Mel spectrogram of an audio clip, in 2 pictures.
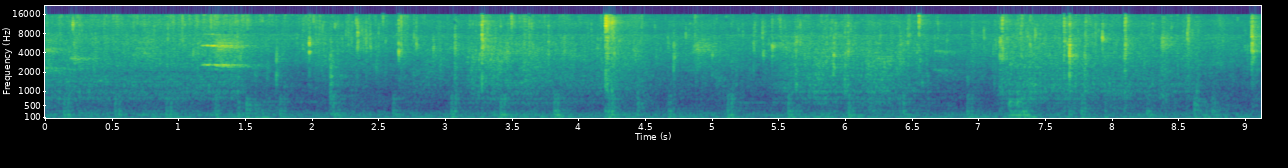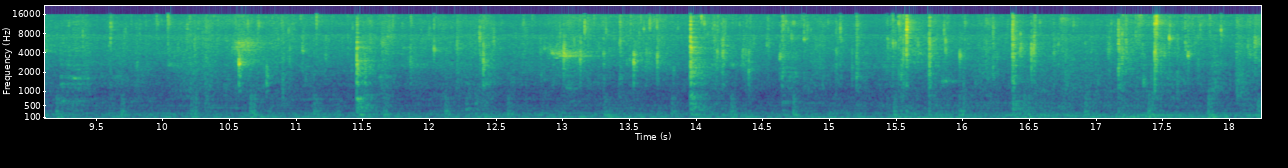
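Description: Shami tikki patties shallow-frying in oil in a flat iron pan: a steady sizzle with frequent sharp crackling pops, and a metal slotted spatula scraping and clinking against the pan as the patties are pushed and turned.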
